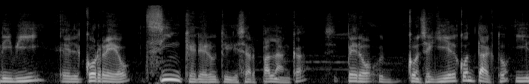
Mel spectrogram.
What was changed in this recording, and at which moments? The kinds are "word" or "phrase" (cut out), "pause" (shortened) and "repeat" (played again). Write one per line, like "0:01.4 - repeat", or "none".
0:01.4 - pause
0:04.0 - pause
